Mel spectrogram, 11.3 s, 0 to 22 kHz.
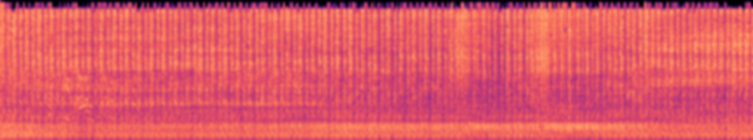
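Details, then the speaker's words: Abandoned Yamaha XJ 900F four-cylinder motorcycle, believed 1980s, first start after storage with exhaust not properly fitted: loud, lumpy idle with a missing beat; running on three cylinders, number three believed dead by feel as it stays cold. "so we're running on three cylinders uh cylinder number three I believe here it's not running"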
